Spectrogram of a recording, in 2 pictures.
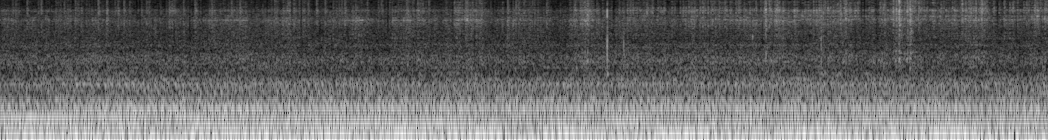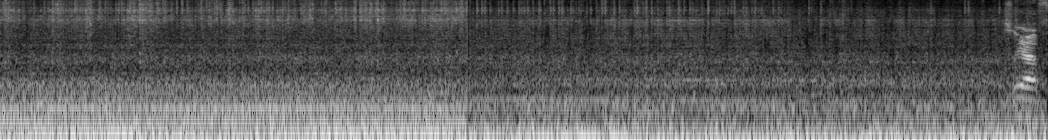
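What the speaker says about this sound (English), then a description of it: "So yeah, first impressions of driving a square body." Squarebody Chevrolet Suburban driving on a highway, a loud, constant engine drone and road roar from inside the cabin with a shift in tone near the end, a voice talking over it.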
